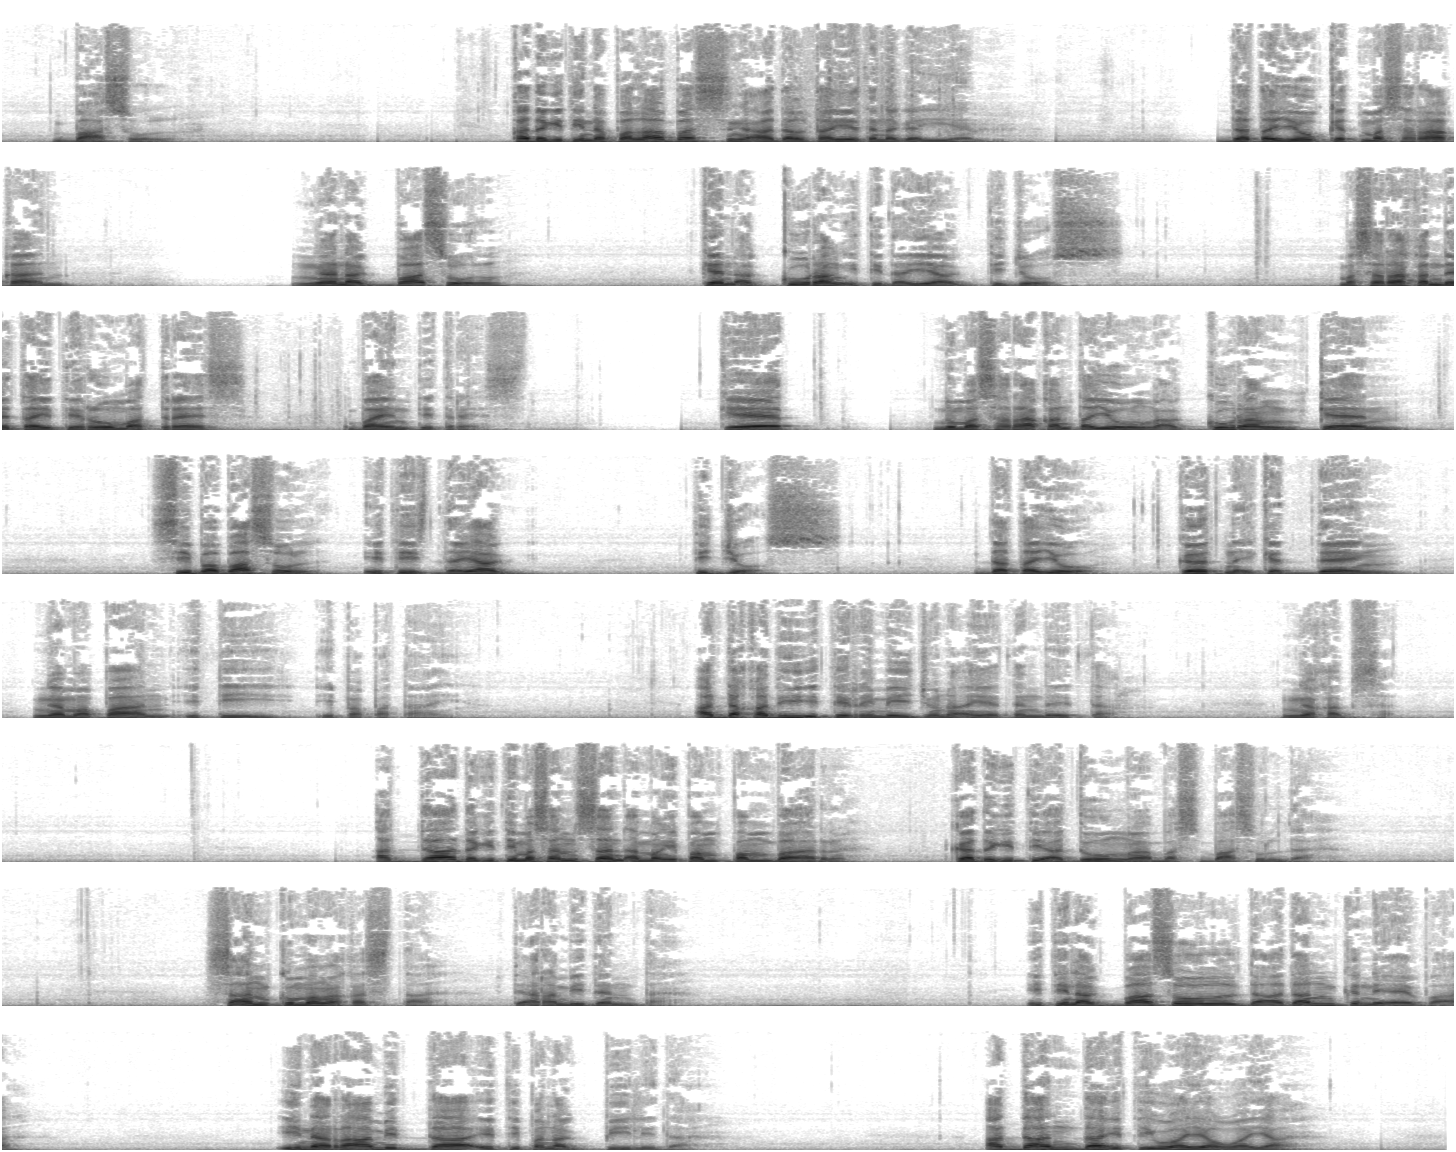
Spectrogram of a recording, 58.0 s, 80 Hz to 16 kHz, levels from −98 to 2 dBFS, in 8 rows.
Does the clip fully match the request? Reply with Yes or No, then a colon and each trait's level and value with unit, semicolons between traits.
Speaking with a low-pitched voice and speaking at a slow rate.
Yes: low, 110 Hz; slow, 90 wpm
